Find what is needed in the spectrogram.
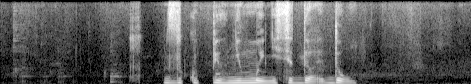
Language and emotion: Russian, angry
